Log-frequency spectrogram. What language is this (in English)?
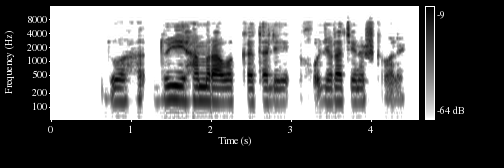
Pashto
